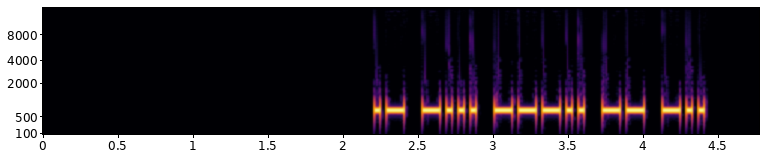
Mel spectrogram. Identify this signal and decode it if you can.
Morse code, heard as a keyed tone, about 28 wpm, 700 Hz. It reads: AB8MD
